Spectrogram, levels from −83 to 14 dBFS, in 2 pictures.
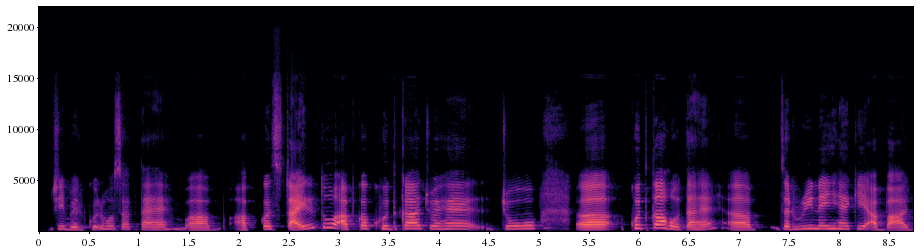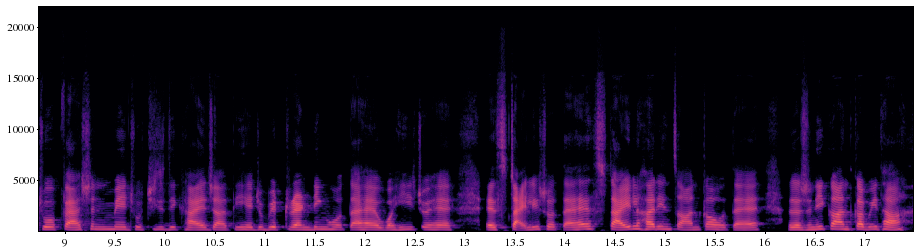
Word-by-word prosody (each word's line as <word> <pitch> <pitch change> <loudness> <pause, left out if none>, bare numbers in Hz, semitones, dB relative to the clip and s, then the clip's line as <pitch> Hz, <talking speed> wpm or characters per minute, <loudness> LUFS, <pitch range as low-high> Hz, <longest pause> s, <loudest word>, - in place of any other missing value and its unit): जी, 255 +1 -6
बिल्कुल 220 +1 -5
हो 260 - -5
सकता 240 -2 -5
है। 220 0 -1 0.2
अब 200 +2 -1
आपका 210 +5 -2
स्टाइल 260 - +5
तो 395 -1 -3
आपका 250 0 +4
खुद 275 -1 -3
का 290 0 +6
जो 275 - -3
है, 270 0 +2 0.4
जो 275 +2 -2 0.4
अ, 230 +1 +7 0.3
खुद 330 -1 +1
का 345 - +9
होता 235 -1 +1
है। 230 +4 -1
अ, 215 0 +3 0.3
ज़रूरी 250 +3 0
नहीं 280 -1 0
है 275 -1 +1
कि 270 0 -3
अब 205 - 0
आज 210 0 +3
जो 225 0 -1
फ़ैशन 205 +4 +1 0.2
में 225 -1 -1
जो 220 +1 -9
चीज़ 220 +1 -11
दिखाई 205 -2 -1
जाती 200 0 -4
है 210 - -3
जो 220 +2 -9
भी 225 +1 -1
ट्रेंडिंग 215 +1 +1
होता 215 -2 -3
है 205 0 +2
वही 200 +3 -7
जो 215 - -5
है 210 -1 -2 0.4
अ, 205 - +4
स्टाइलिश 215 +3 +1
होता 230 0 -3
है। 230 +4 +2
स्टाइल 235 +1 +4
हर 235 0 +5
इंसान 225 -4 -4
का 235 - -1
होता 210 -4 -3
है। 185 +2 -1 0.3
रजनीकांत 230 +3 +1
का 245 - +5
भी 235 0 -6
था 220 -3 +3
225 Hz, 195 wpm, -24 LUFS, 210-250 Hz, 0.4 s, का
